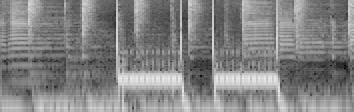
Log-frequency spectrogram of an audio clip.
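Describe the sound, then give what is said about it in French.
Telephone ringback of an outgoing call: two long, even electronic rings in a row, each about half a second, sounding loudly over a rhythmic musical backing. “Sans plus attendre, sortez bien votre téléphone. Allez, c'est parti, on appelle.”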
